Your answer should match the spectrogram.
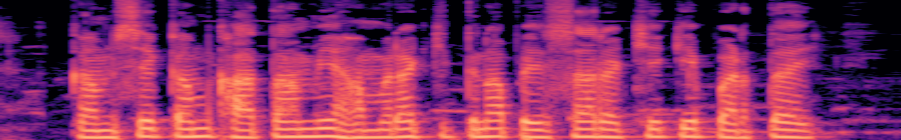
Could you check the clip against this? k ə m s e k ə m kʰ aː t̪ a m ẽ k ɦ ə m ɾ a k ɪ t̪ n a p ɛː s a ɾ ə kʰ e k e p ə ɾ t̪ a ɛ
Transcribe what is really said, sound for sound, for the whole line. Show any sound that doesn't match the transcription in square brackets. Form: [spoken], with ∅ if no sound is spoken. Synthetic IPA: k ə m s e k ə m kʰ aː t̪ a m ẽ [∅] ɦ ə m ɾ a k ɪ t̪ n a p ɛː s a ɾ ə kʰ e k e p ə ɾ t̪ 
